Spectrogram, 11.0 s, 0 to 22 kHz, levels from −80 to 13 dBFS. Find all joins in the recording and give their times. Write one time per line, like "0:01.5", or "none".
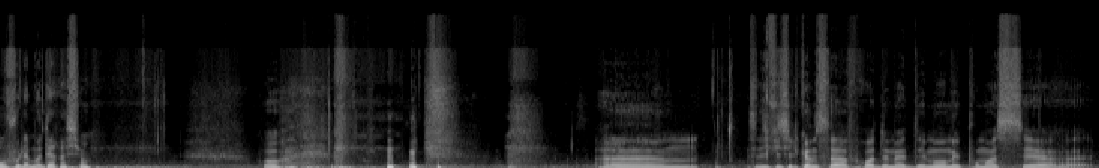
none

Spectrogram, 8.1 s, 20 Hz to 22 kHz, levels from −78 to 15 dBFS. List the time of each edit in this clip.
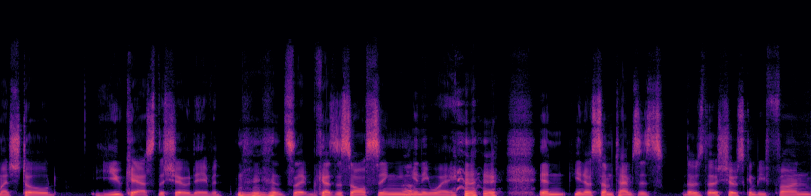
0:06.8

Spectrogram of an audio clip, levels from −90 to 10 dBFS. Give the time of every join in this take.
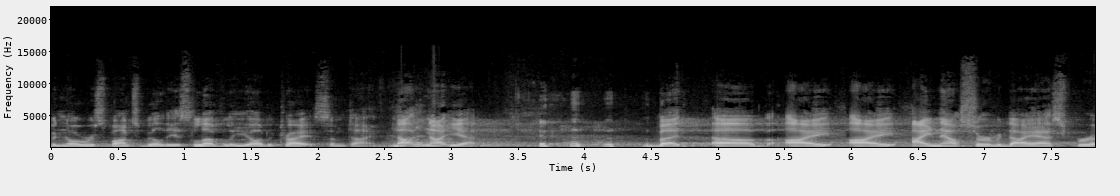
0:06.0

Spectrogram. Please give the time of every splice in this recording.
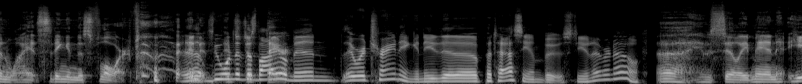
0:02.1
0:06.5

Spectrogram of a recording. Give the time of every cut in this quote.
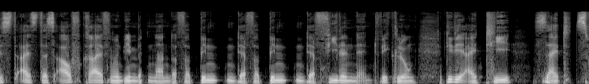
0:01.2
0:02.5

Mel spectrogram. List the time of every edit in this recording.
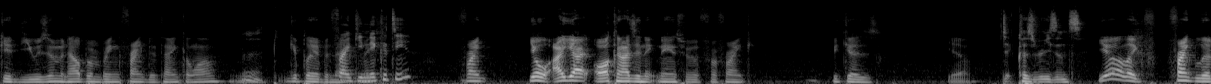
0:10.9

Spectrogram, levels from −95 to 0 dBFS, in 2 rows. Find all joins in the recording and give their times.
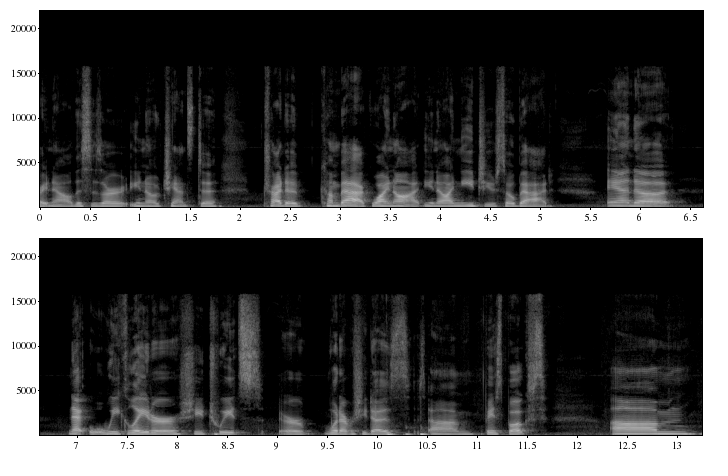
none

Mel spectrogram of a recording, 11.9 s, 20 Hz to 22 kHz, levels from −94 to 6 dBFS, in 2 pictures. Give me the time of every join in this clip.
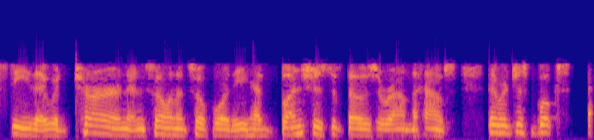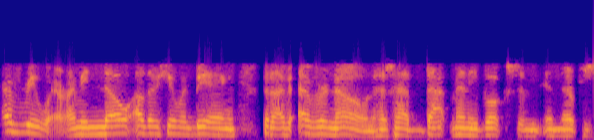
none

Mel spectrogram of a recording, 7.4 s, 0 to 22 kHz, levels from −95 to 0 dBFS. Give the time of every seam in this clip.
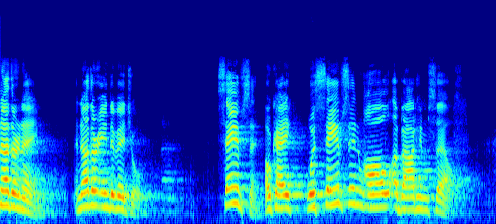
0:03.9
0:05.4

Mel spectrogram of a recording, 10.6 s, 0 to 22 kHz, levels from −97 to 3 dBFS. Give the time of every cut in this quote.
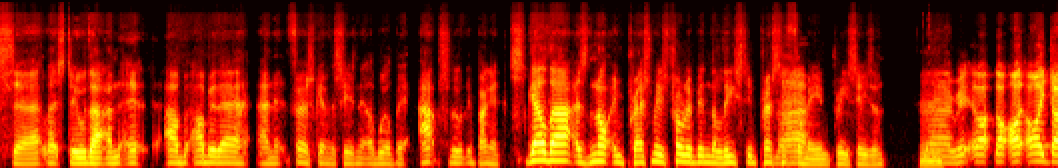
0:05.1

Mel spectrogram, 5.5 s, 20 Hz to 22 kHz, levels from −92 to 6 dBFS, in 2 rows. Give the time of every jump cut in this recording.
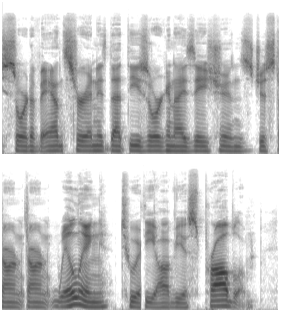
0:01.0
0:03.0
0:04.1

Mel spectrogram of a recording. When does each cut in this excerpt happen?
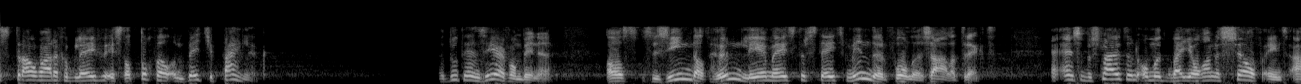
none

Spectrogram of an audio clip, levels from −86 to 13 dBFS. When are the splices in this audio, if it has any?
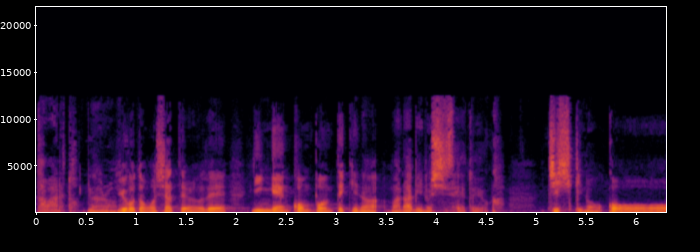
none

